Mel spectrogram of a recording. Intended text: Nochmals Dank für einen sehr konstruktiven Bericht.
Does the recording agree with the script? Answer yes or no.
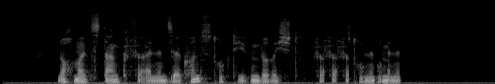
no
